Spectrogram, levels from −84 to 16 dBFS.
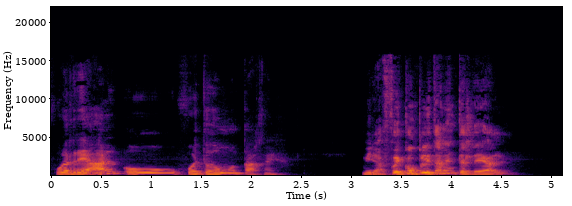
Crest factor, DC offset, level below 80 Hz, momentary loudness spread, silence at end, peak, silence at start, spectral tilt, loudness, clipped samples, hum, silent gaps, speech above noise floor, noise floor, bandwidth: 18 dB; under 0.1%; -60 dBFS; 12 LU; 0.55 s; -2 dBFS; 0.05 s; -6 dB/octave; -18 LUFS; under 0.1%; none; none; 58 dB; -76 dBFS; 16 kHz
